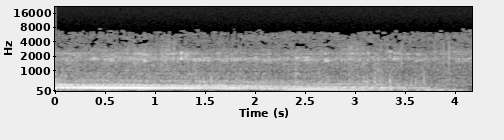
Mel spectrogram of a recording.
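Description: A car engine hums steadily, its low rumble easing down as the vehicle slows and pulls over on a deserted stretch near the Red River Bridge, settling into a quieter idle, with no voices over it.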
